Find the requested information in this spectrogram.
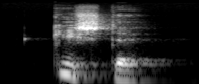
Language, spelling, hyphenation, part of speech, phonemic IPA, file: Dutch, cyste, cys‧te, noun, /ˈkɪ.stə/, Nl-cyste.ogg
- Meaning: cyst (sac which develops in the natural cavities of an organ)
